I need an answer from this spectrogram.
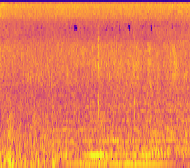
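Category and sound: nature, rain starting to fall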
